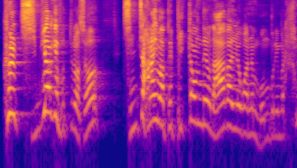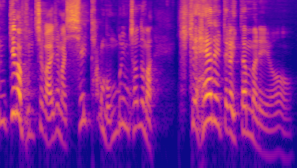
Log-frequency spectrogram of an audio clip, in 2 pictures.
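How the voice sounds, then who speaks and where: Brief: male missionary preacher, sermon delivery, fast, high-pitched, acts out scenes. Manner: animated, acts out everyday scenes.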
